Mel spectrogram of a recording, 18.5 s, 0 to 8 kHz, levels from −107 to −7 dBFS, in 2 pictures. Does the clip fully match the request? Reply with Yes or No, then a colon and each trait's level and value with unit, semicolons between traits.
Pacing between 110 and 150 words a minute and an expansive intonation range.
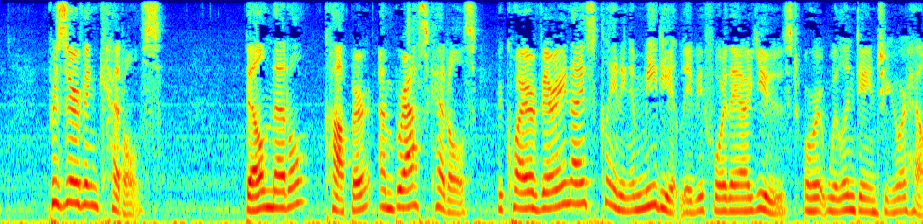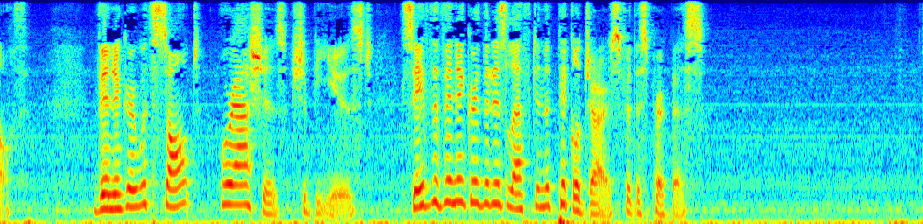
Yes: average, 145 wpm; wide, 6.2 semitones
